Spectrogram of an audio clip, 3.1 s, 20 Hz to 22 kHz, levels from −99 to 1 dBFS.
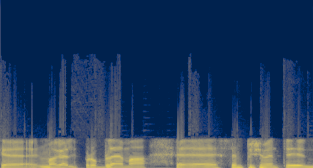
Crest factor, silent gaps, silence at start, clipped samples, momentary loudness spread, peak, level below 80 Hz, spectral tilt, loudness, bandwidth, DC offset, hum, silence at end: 18 dB; none; 0 s; under 0.1%; 4 LU; -2 dBFS; -48 dBFS; -8 dB/octave; -20 LUFS; 6.4 kHz; under 0.1%; none; 0 s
